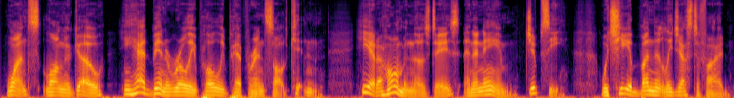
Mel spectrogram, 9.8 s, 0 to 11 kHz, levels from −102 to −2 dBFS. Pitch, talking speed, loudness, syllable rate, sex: 115 Hz, 170 wpm, -19 LUFS, 4.8 syllables/s, male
